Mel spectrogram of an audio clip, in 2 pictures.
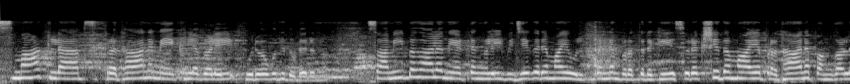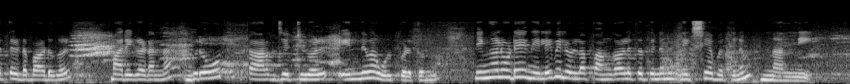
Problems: background sounds at intervals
